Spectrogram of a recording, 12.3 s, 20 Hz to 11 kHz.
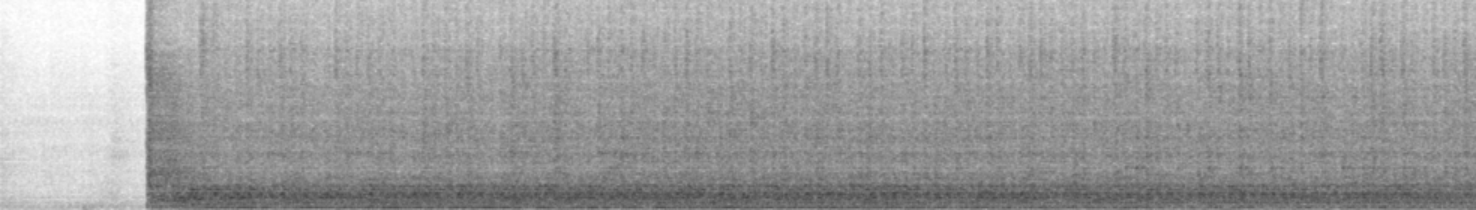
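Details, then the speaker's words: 1967 Ford Mustang 347 V8, coil wire removed so it won't start, cranked to prime the oil pump and build oil pressure after rear main seal oil leak work: steady even starter churn, no firing; normal cranking. "But first, what I'm going to do is I'm going to remove the coil wire so it won't start. So, I can crank it for a while to u fill the oil pump. pump up some oil pressure."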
